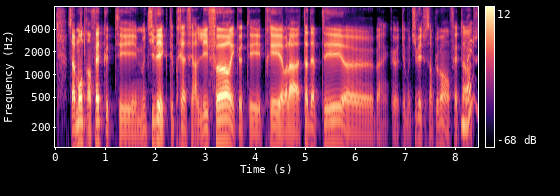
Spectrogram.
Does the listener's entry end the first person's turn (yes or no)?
no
